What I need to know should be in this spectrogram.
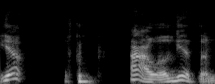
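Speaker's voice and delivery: little helper creature character voice. Voicing the Scrappler as it nods and agrees: Scrappler's voice. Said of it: "that's the Scrappler's voice".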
